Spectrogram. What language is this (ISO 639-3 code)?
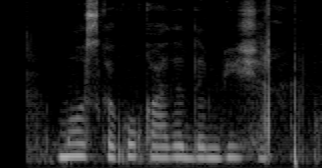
som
